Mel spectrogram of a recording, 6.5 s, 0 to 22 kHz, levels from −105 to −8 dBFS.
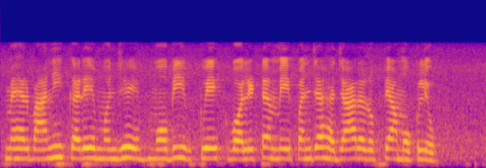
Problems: constant background noise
